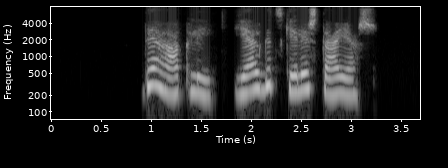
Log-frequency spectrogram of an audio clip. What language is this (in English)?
Western Mari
